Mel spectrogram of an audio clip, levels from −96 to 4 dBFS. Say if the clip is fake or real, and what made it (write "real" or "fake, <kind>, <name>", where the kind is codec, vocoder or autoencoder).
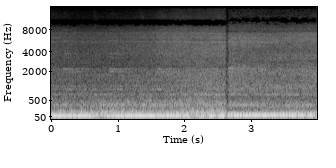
real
